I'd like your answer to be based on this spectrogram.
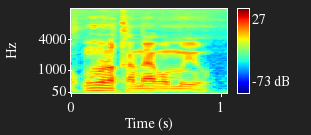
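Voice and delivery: ordinary delivery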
